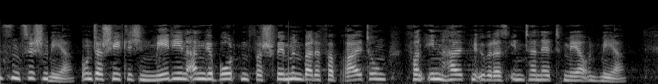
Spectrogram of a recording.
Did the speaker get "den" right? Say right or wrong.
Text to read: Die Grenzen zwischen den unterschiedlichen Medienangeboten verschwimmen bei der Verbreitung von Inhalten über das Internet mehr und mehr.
wrong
